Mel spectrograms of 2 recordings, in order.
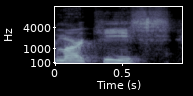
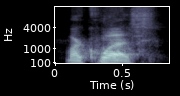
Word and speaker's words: Marquez: Marquez. So, okay, so you're the closest. Marquez. Yes. Okay, so it's not Marcus, it's not Marquise, it's Marquez.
